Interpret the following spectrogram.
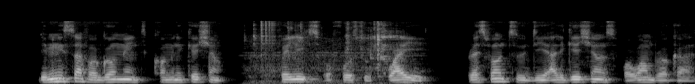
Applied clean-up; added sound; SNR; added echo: classical method log-MMSE.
